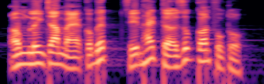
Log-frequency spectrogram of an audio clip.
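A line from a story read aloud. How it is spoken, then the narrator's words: Cold faint laugh. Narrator (Vietnamese): Nguyên Bình cười nhạt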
